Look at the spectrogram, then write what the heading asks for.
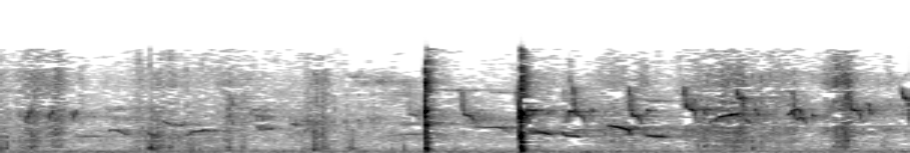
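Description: Small birds chirping over and over, short rising and falling calls, with light rustling of leaves and grass. Two sharp snaps about two-thirds of a second apart near the middle are the loudest sounds.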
